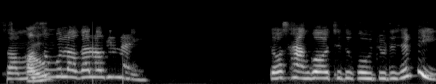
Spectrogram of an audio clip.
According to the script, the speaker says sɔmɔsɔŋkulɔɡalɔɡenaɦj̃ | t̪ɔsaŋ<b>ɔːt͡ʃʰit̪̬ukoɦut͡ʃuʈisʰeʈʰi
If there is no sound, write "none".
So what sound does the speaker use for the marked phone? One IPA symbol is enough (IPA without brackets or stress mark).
ɡ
